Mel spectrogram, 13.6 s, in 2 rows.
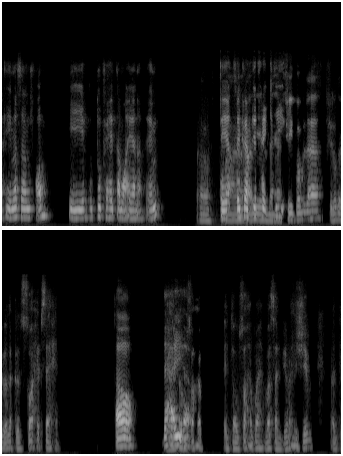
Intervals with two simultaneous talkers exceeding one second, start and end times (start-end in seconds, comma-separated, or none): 4.4-5.7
